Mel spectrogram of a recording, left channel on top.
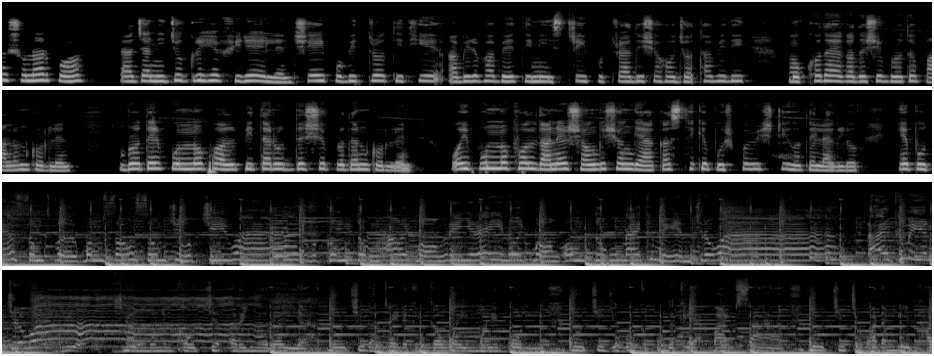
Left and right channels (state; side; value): different; both; correlation 0.00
